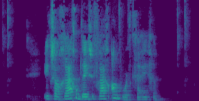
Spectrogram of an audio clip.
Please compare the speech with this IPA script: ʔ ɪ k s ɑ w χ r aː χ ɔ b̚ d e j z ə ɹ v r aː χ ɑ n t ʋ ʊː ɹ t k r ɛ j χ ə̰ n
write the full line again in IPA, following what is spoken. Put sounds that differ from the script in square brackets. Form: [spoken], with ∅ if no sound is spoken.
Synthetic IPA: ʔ ɪ k s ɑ w χ r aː χ ɔ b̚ d e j z ə [∅] v r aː χ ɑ n t ʋ ʊː ɹ t k r ɛ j χ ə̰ n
